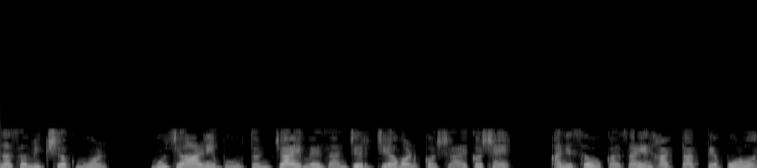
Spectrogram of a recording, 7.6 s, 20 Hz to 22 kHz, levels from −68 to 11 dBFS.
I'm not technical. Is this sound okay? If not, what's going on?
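No. MP3 compression, throughout the clip: the speech sounds dull and watery, with nothing above 5 kHz, so the crisp top of s and t sounds is gone and some consonants swirl or chirp. The likely cause is an MP3 saved at a very low quality setting. With too little data to work with, the encoder throws away the treble and the quieter parts of the sound, and those parts flicker in and out from moment to moment.

Pre-echo, at 4.24 s, right after "भोंवतणच्याय मेजांचेर जेवण": a brief hiss comes just before a sharp sound begins, and the start of that sound is softened. The encoder handles the audio in small chunks and spreads its noise evenly across each one. Here a sudden loud onset fell late in a chunk, so noise meant to be hidden under the loud part spilled into the quiet moment just before it.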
